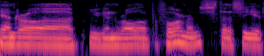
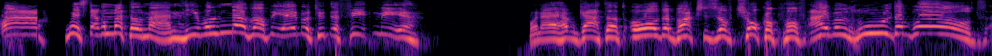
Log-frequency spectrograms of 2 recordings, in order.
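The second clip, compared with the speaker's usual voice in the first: much higher, gloating villain rant; megalomaniac rant. Acted. Villain gloats about ruling world.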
